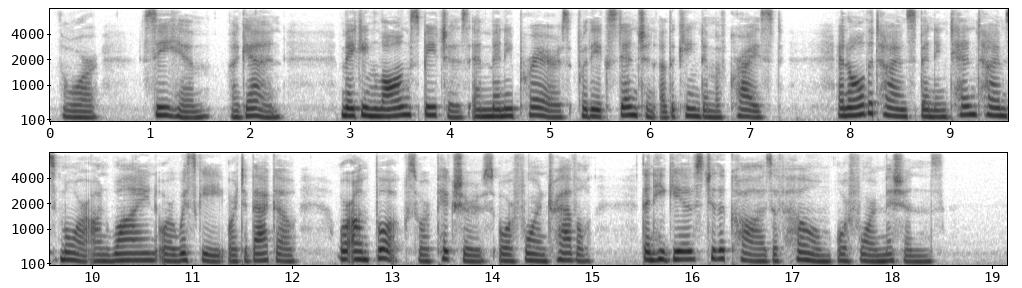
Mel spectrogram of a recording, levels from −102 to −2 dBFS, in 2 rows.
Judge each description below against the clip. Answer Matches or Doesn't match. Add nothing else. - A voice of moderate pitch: Matches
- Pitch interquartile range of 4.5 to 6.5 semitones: Doesn't match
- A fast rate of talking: Doesn't match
